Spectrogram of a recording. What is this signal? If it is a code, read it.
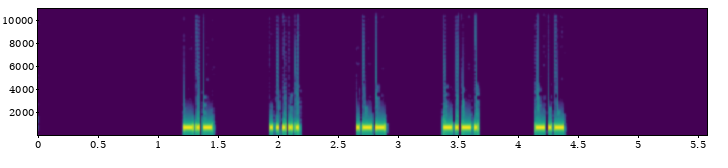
Morse code, heard as a keyed tone, about 44 wpm, spaced as for 15 wpm, 700 Hz. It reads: K5WCK
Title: USA Call Signs - 6x Character Spacing - 45wpm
